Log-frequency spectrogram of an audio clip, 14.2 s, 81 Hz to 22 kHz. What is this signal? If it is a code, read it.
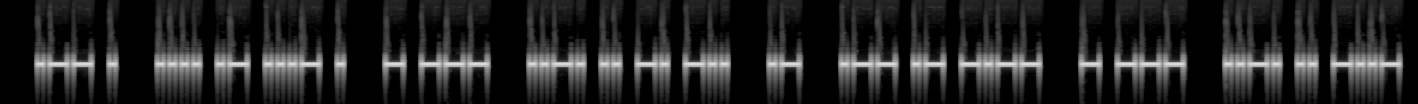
Morse code, heard as a keyed tone, about 20 wpm, 700 Hz. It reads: WE HAVE TO FIND A WAY TO FIX
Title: Sentences with 7-Word Phrases - Spoken Beginning - 20wpm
